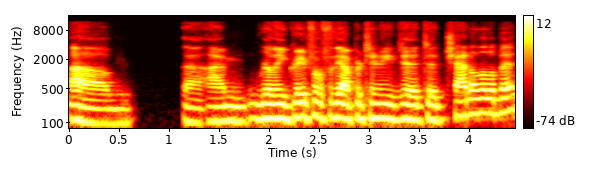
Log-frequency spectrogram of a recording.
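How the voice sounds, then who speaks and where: With an American accent, a man speaks at medium pitch with ordinary pitch variation. The background is quiet. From California. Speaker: professor. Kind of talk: online presentation. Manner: halting, many fillers.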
